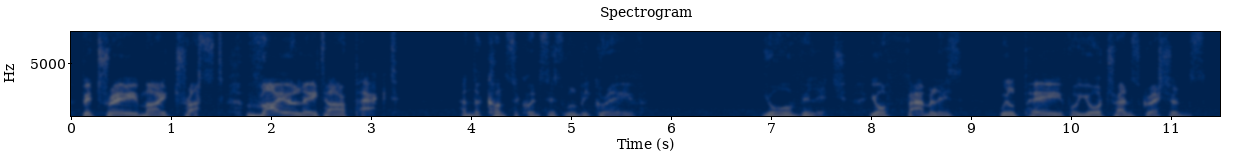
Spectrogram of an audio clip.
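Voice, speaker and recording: A man's voice: mid-range voice, sharp tone, slight background noise. A man voicing a proud, menacing dire wolf beast in an ASMR roleplay, speaking with grave, commanding, theatrical deliberation. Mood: threatening, commanding.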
